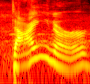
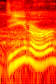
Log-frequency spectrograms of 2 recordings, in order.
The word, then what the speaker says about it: Diner: correction on the pronunciation it is no.1 arielle diner not döner and we have that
